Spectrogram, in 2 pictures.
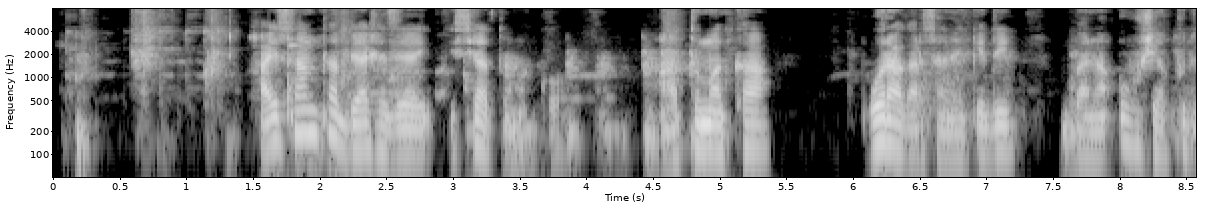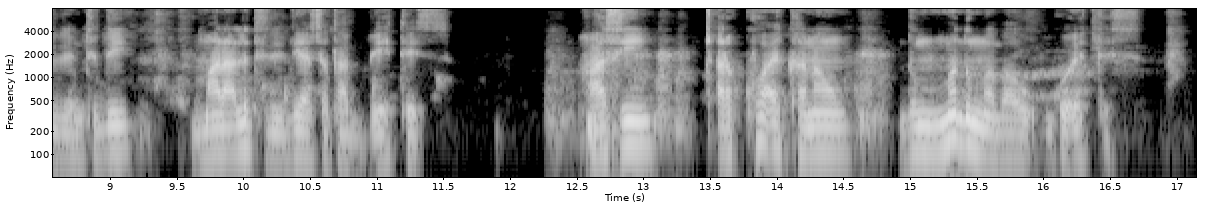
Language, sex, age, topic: Gamo, female, 18-24, agriculture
